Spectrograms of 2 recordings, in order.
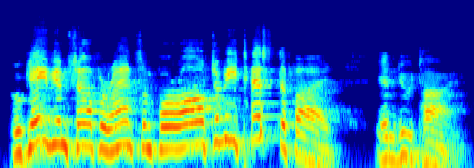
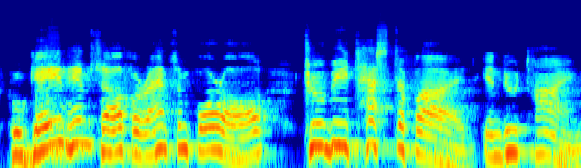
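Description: First: It runs on with no pause after 'for all'. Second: There is a pause after 'for all'.

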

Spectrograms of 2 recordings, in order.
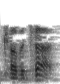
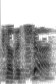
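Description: First: The word ends with a plain 'tus' sound. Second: The word ends with a 'chus' sound. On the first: The speaker calls it right. "Somebody told him the word is covetous" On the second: The speaker calls it wrong. "not covetous, and they spelled it C-H-O-U-S at the end"

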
